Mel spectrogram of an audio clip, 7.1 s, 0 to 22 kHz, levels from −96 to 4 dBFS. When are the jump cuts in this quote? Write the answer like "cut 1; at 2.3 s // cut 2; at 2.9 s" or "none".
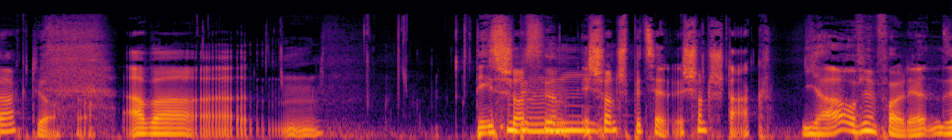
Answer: none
